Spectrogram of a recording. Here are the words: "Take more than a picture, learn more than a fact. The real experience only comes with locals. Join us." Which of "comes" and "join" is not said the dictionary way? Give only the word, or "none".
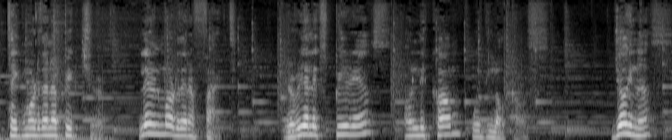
comes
